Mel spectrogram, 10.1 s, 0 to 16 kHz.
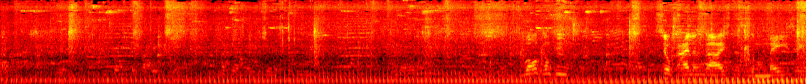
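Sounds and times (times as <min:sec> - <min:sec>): small engine idling: 0:00.0 - 0:10.0.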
